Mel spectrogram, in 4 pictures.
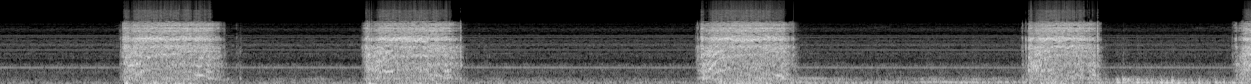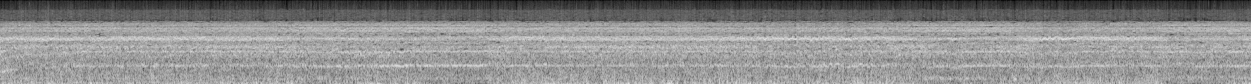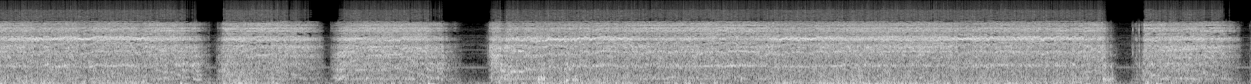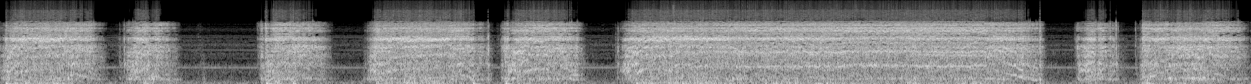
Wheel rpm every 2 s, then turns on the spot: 50, 40, 10, 50, 10, 30, 210, 230, 230, 230, 220, 220, 210, 80, 80, 210, 230, 160, 80, 30, 80, 70, 210, 130, 80.
none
